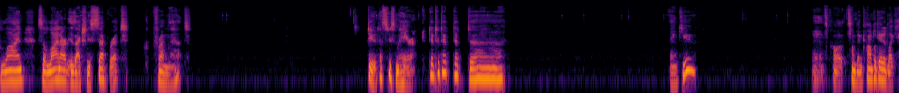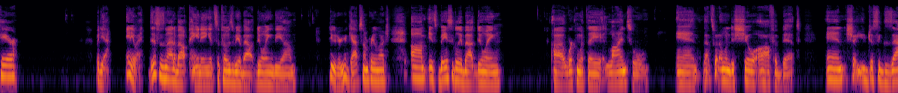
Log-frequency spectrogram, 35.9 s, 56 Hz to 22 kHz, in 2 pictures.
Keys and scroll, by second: 16.4-18.2 typing, 31.5 k.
